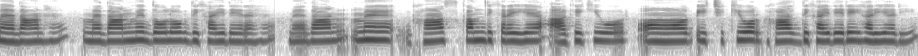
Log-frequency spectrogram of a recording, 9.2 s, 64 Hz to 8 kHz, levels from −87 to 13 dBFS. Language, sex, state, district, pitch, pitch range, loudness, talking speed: Hindi, female, Bihar, Sitamarhi, 240 Hz, 235-250 Hz, -23 LUFS, 195 wpm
